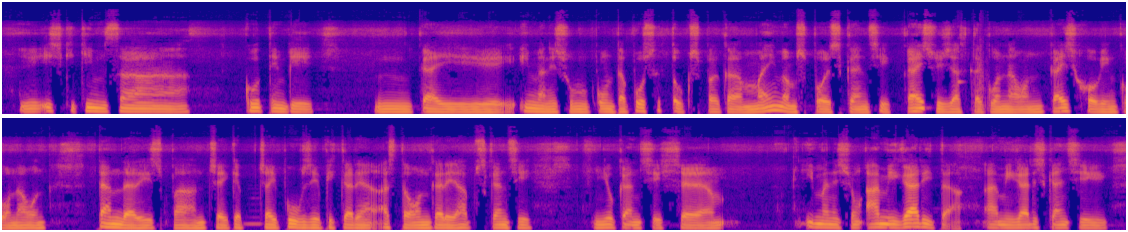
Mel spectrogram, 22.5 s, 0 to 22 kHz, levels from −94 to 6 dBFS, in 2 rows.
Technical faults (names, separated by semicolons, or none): loose connector crackle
